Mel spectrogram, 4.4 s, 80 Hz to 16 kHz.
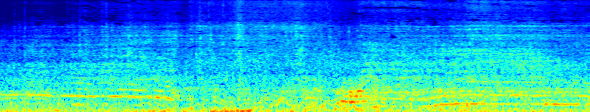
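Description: Electric RC speedboat on a 6S battery running fast across choppy water, its motor whine wavering with throttle and dropping in pitch about three seconds in. Wind rumbles on the microphone underneath.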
